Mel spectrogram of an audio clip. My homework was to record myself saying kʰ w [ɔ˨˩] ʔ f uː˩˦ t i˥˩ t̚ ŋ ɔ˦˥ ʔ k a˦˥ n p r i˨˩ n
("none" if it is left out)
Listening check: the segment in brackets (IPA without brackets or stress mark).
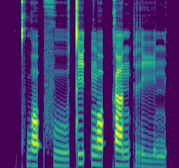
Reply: ɔ˨˩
